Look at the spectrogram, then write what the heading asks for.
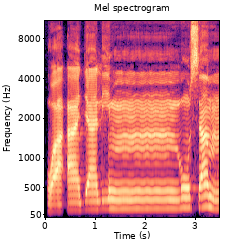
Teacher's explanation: Kasrah tanwin bertemu mim disebut bacaan idgham bi gunnah. Bunyi kasrah tanwinnya masukkan pada mim, bibir langsung rapat, dengungkan 2 harokat. · Wa ajalim musamman, mim bertasydid disebut bacaan gunnah musyaddadah. Bunyi mim harus didengungkan atau ditahan 2 ketukan.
